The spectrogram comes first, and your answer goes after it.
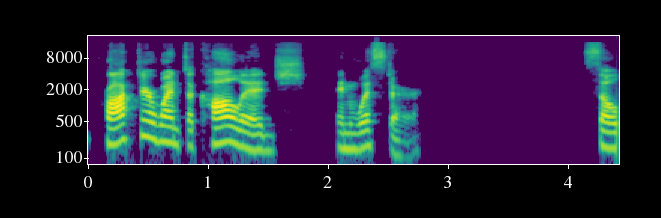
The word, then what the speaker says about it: Worcester: Proctor went to college in Worcester. So, like I know people that went to college with him. Worister or Wister Shower? Worcester.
